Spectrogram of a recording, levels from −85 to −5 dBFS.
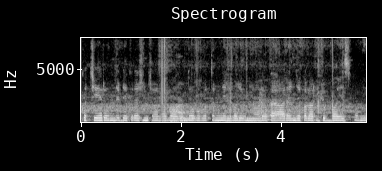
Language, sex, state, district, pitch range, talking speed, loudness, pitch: Telugu, female, Andhra Pradesh, Sri Satya Sai, 200-210 Hz, 135 wpm, -16 LUFS, 205 Hz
